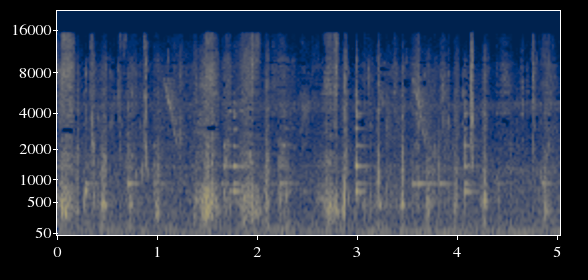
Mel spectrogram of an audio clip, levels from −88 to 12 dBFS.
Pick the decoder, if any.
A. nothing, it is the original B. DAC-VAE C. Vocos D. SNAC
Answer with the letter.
A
